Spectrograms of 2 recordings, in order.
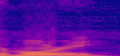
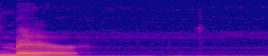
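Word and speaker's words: Mare: we're not getting uh no it's Amore no because we got freezing temps and ghost writing so we have a it's pronounced mayor uh you're looking at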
